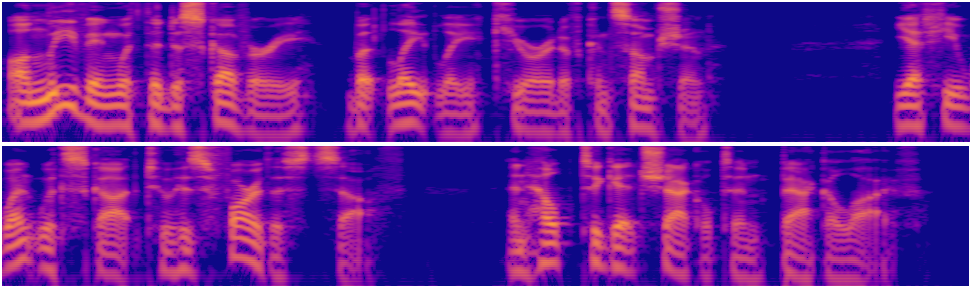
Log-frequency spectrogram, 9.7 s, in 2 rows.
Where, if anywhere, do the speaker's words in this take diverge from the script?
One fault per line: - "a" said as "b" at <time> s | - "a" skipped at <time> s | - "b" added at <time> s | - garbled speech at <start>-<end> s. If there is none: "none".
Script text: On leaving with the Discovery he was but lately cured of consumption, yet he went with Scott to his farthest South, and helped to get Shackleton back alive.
- "he was" skipped at 1.6 s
